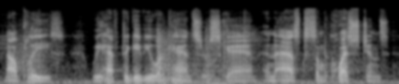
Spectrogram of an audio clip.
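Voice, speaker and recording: A man's voice: sits low, lively intonation, moderate pace, bright, forceful tone, long reverb tail, slight background noise, pitched below the performer's own voice. A man voicing a brusque, coldly blunt government agent in a motion comic. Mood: officious. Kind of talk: motion comic dramatic acting.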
